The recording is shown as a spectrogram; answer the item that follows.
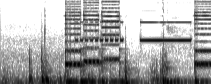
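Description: Racing quadcopter's electronics beeping a short run of stepped electronic tones, then one long higher beep, over a steady low hum: the kind of startup and arming tones a quad's motors and ESCs play before takeoff.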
